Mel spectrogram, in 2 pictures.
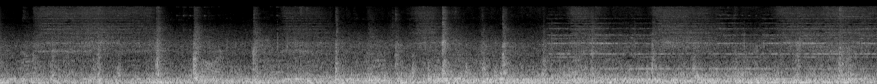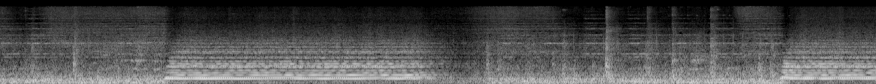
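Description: Passenger train running, heard from a coach, with a steady rumble and wheel clicks on the rail joints. About ten seconds in, the locomotive sounds one long multi-tone blast of about two and a half seconds, and a second long blast begins near the end.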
